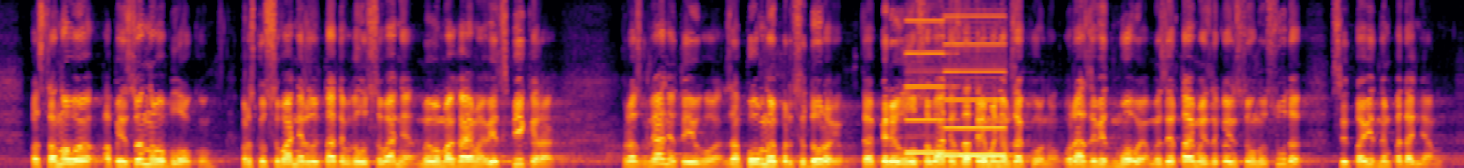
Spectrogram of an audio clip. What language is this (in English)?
Ukrainian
